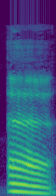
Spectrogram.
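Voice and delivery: ا held long and level; long alef. Shown as a demonstration. Teacher contrasting alef maddi with fatha, prolonged. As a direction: stretch ا to double length. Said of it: "دو برابر".

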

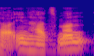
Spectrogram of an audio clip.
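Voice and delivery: ordinary talk

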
